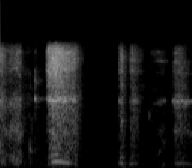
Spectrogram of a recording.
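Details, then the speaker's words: A young boy coughs in another room behind an open door, heard over a live webinar: a few short, harsh bursts, a brief cough. "C'est la porte du petit qui est ouverte, hein, on l'entend tousser."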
